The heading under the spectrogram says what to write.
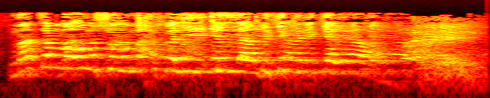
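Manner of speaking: very loud, slow declaimed line; powerful recited verse. Real, not acted. The preacher declaims the poem line to the gathering, very loud. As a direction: throw the verse to the whole hall. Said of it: "قوية".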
